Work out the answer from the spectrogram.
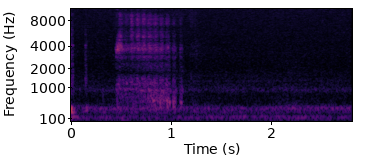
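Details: Nest-box Eastern screech owl owlet, one of three watching outside after an adult leaves, 30 April 2016 at 9:54 am: a lone hissing rasp lasting over half a second, preceded by a knock, with steady background hum.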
